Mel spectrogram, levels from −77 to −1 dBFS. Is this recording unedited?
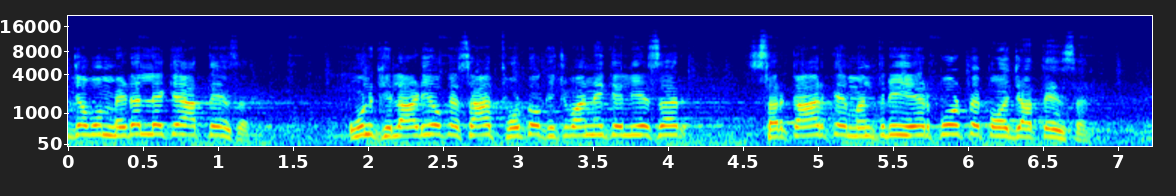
yes; 0 cuts

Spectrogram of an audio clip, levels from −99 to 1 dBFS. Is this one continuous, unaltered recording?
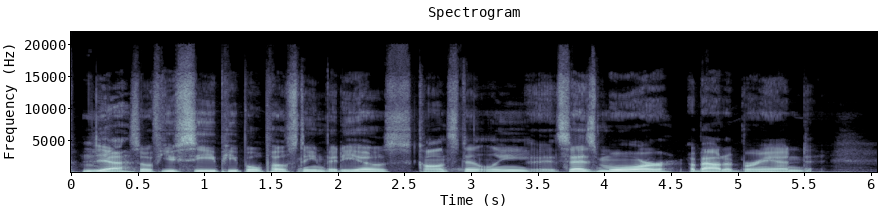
no; 1 cut; at 3.4 s

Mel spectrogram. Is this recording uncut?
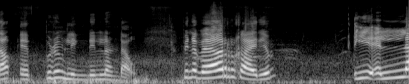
yes; 0 cuts

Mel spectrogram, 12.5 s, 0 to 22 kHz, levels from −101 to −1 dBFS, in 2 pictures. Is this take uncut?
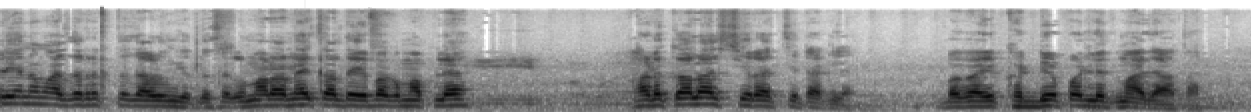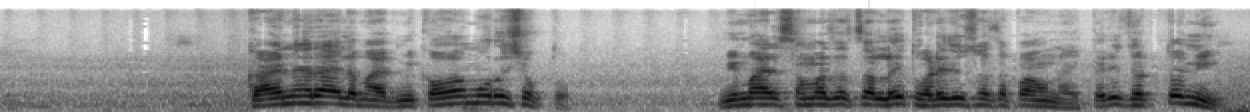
yes; 0 cuts

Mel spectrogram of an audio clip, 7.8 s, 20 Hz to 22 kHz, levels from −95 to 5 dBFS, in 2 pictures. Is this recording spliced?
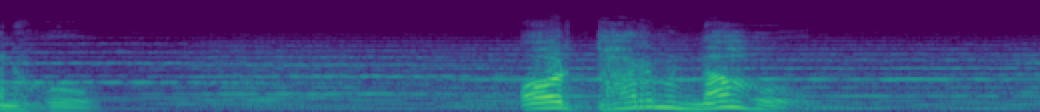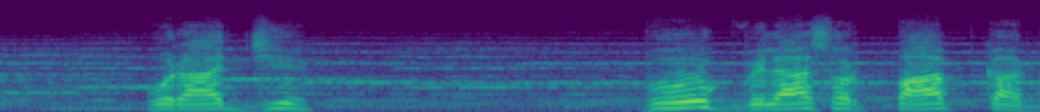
no; 0 cuts

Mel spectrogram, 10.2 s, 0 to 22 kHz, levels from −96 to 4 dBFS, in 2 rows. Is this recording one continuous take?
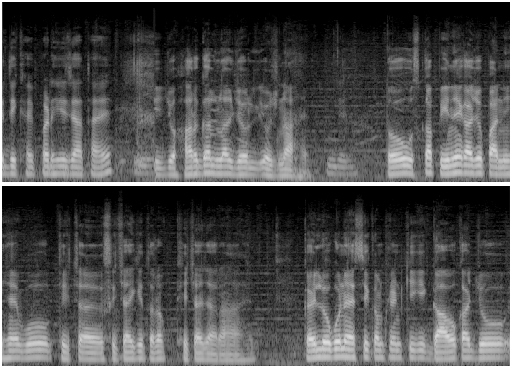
no; 1 cut; at 1.5 s

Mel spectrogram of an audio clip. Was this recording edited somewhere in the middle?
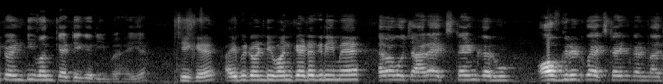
yes; 1 cut; at 3.8 s

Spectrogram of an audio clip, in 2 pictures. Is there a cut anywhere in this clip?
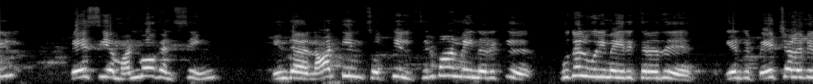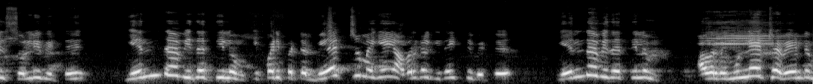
no; 0 cuts

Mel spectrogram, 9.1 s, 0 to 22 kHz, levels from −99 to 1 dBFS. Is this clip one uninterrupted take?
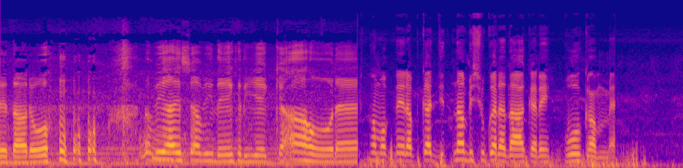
no; 2 cuts; at 4.8 s, 8.2 s

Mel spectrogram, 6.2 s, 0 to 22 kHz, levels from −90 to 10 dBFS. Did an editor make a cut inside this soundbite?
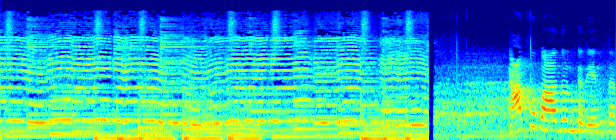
yes; 1 cut; at 4.4 s

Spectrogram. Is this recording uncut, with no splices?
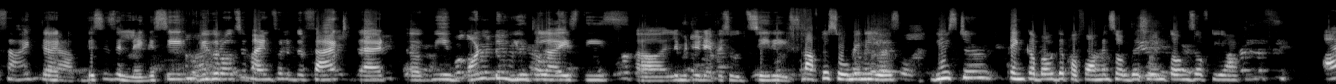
no; 2 cuts; at 1.8 s, 8.0 s

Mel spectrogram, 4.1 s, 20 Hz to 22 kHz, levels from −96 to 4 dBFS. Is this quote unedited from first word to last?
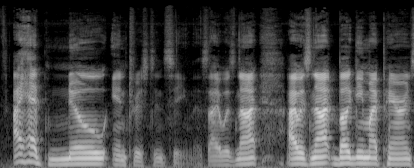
yes; 0 cuts

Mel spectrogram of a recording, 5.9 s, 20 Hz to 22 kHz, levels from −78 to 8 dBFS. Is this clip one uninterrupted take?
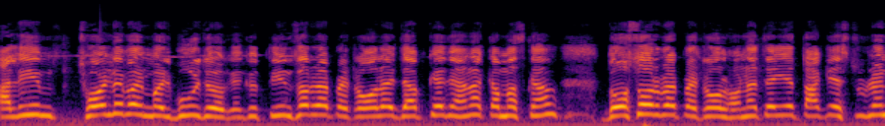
yes; 0 cuts

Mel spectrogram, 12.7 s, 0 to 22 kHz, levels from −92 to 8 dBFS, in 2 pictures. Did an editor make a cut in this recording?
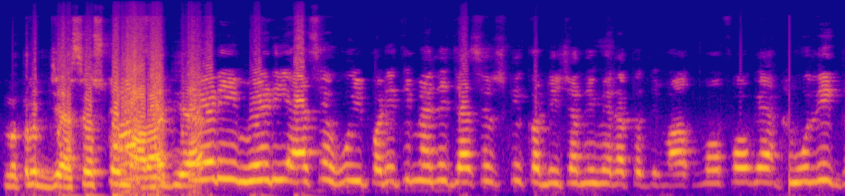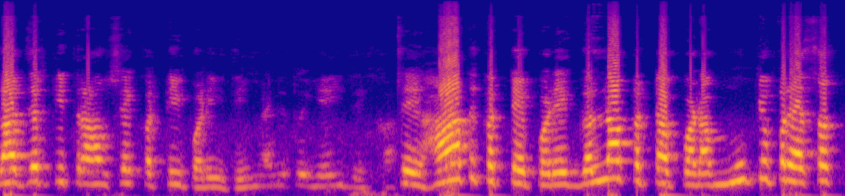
yes; 2 cuts; at 5.9 s, 9.3 s

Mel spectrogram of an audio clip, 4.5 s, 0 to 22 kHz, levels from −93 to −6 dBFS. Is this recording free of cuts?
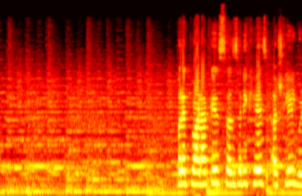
no; 1 cut; at 1.5 s

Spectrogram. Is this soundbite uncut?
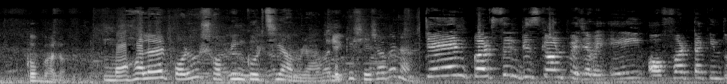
no; 2 cuts; at 0.9 s, 4.2 s

